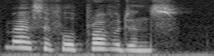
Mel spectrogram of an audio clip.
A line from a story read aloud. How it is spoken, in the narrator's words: exclaimed the alarmed aunt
